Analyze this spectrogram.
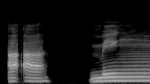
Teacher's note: নুন সাকিনে পরে ইকফার হরফ তা এসেছে, এই জন্য এই নুন সাকিনে ইকফা গুণা করতে হবে। মিং তুম, এই মিম সাকিনেও গুণা করতে হবে, কারণ মিম সাকিনের পরে যদি বা আর মিম এই দুইটা হরফ আসে তাহলে গুণা করতে হয়।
